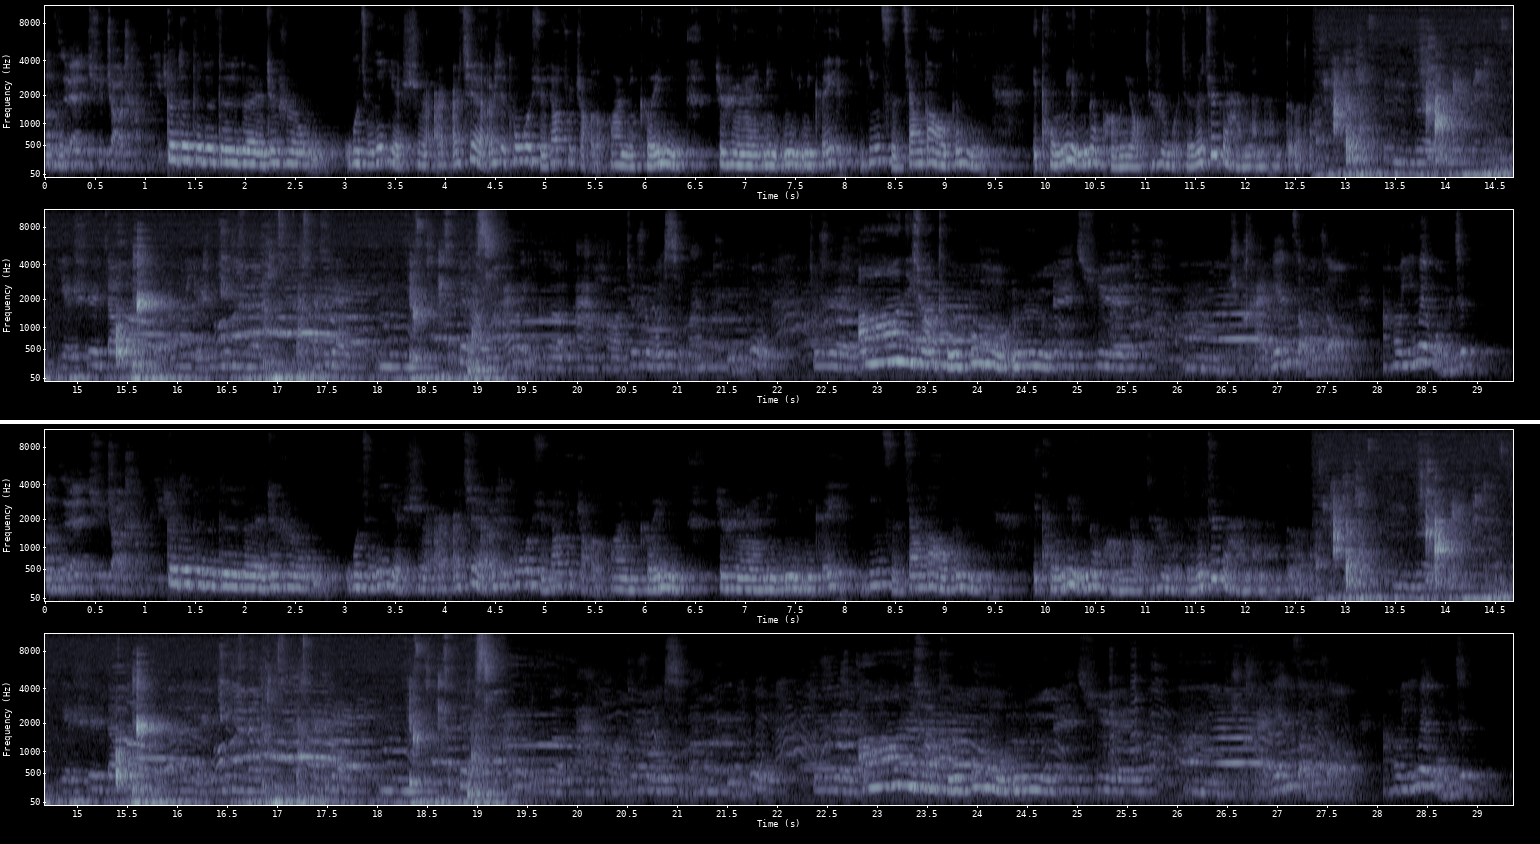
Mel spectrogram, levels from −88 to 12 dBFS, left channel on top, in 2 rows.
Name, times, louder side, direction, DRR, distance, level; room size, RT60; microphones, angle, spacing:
voice 1, 0.0-1.3 13.4-14.4 14.8-18.4 18.8-22.8 23.3-23.6 24.0-24.3 24.8-28.9, left 2 dB, 35° left, 2 dB, 0.6 m, -49 dB
voice 2, 1.2-9.7 10.0-12.7 22.8-24.8, left 3 dB, 80° left, 4 dB, 0.4 m, -40 dB
sound 1, 12.7-19.3, right 1 dB, 80° right, 1.3 m, -39 dB
Cheering, 15.3-27.7, right 1 dB, 60° right, 0.5 m, -49 dB
4.1 x 2.3 x 4.1 m, 0.90 s
head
